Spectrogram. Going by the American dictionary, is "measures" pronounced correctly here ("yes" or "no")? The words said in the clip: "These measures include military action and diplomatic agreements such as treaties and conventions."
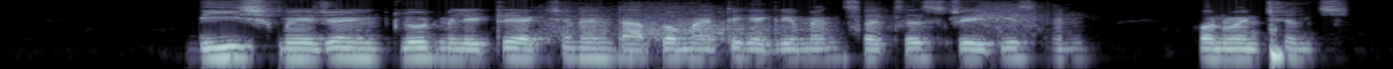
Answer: no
